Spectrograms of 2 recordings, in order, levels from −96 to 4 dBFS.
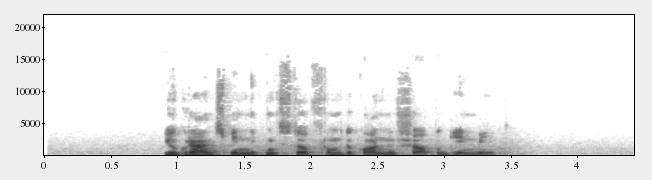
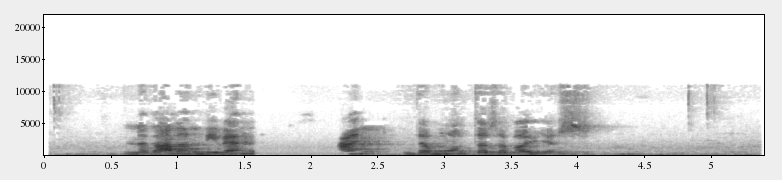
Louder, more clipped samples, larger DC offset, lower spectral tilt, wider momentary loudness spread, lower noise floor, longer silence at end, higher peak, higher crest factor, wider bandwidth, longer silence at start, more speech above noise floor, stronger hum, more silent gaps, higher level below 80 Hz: about the same, -25 LUFS vs -24 LUFS; neither; neither; first, -6 dB/octave vs -3.5 dB/octave; second, 9 LU vs 20 LU; first, -69 dBFS vs -61 dBFS; first, 1.05 s vs 0.1 s; about the same, -4 dBFS vs -4 dBFS; about the same, 24 dB vs 22 dB; first, 14.5 kHz vs 11.5 kHz; first, 0.9 s vs 0.15 s; first, 44 dB vs 36 dB; neither; neither; second, -70 dBFS vs -54 dBFS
